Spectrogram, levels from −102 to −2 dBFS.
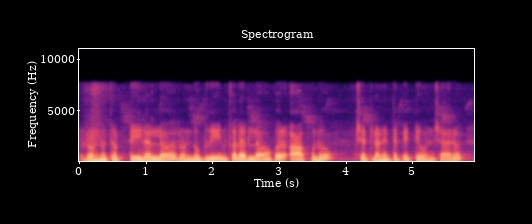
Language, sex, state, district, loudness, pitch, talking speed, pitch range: Telugu, female, Telangana, Mahabubabad, -15 LUFS, 215 Hz, 110 wpm, 210-225 Hz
